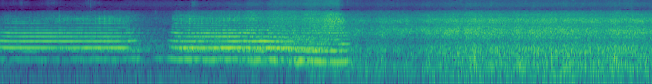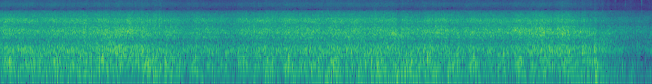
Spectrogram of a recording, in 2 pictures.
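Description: A passing train's locomotive horn sounds two long blasts, the second one the loudest, its pitch dropping as the locomotive passes. Then the passenger coaches rush past at speed with a steady roar of wheels clattering over the rail joints, which fades near the end as the last car goes by.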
